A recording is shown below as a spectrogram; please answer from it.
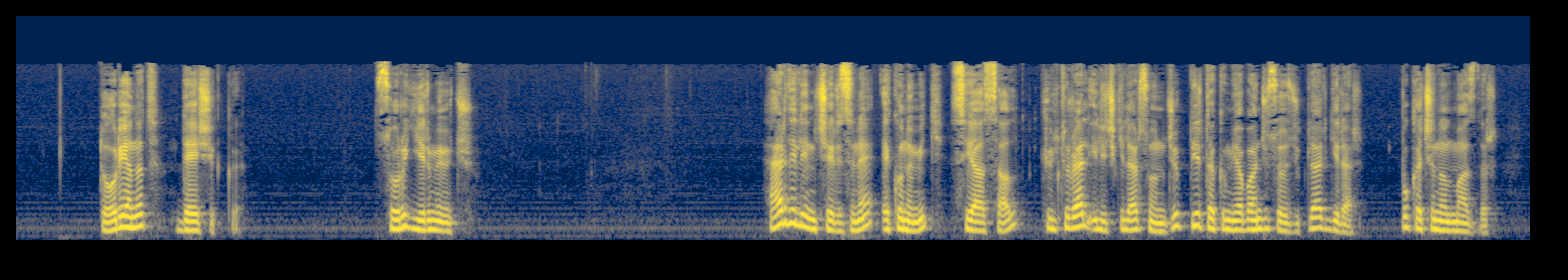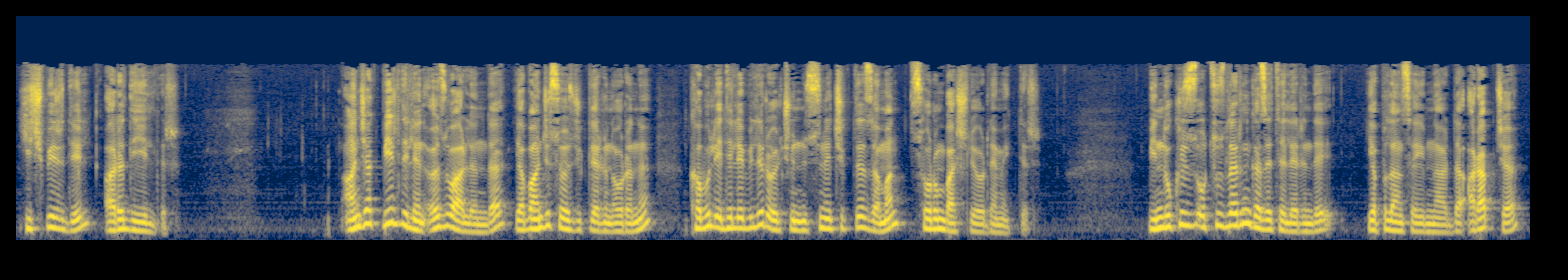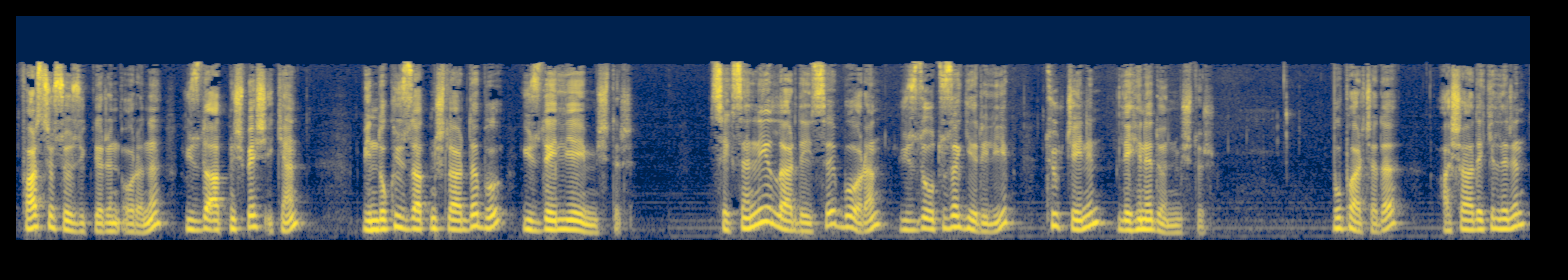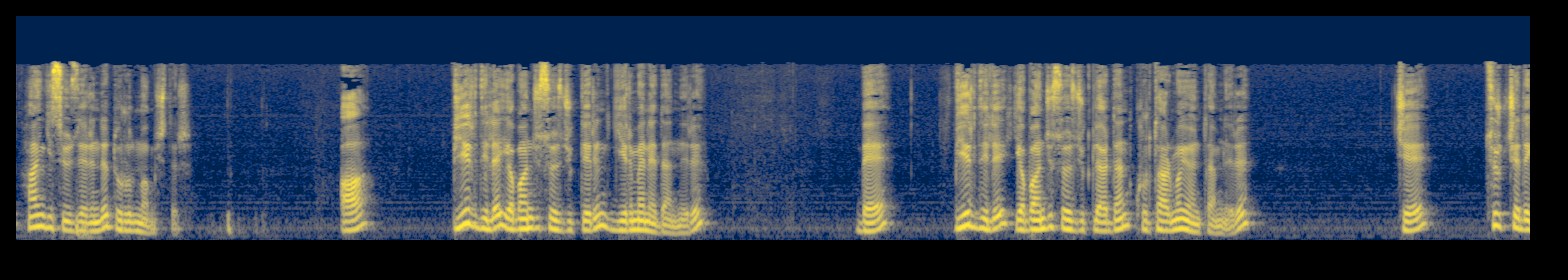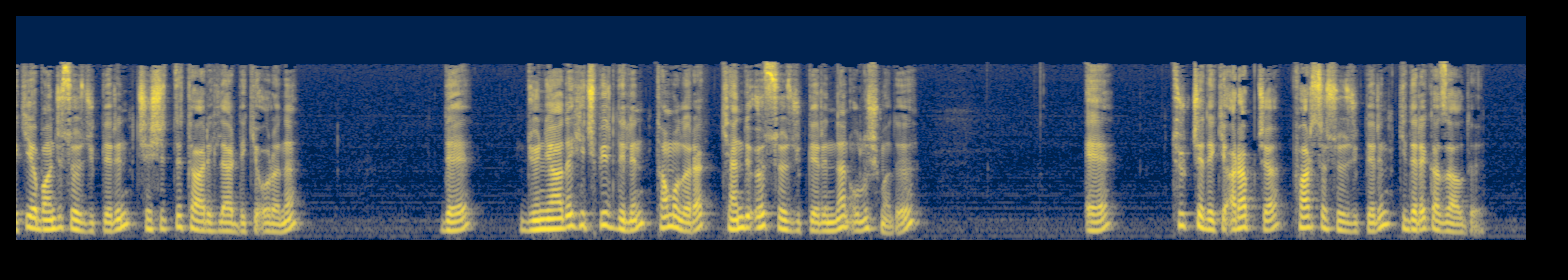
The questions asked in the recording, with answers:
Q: Bu parçada aşağıdakilerin hangisi üzerinde durulmamıştır?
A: Doğru yanıt B şıkkı.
